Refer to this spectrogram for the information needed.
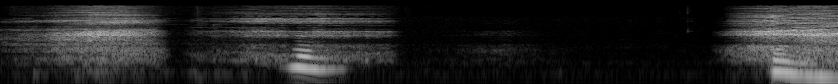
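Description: yawning

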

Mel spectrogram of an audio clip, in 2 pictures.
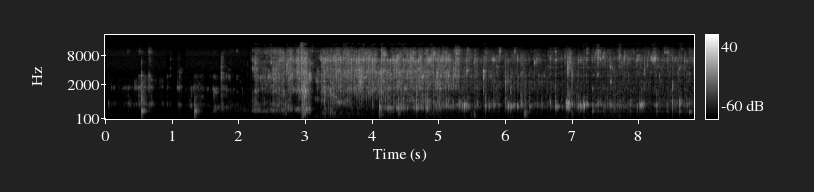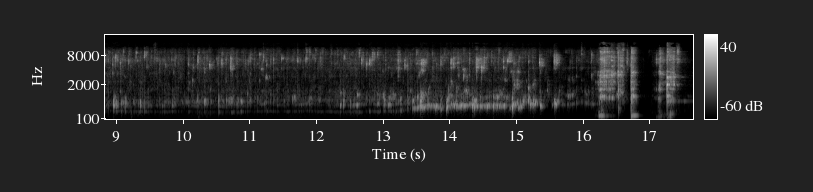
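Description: water poured

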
